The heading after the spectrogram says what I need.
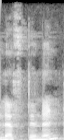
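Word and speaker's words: lieutenant: इसका प्रोनाउंसिएशन होता है लेफ्टिनेंट गवर्नर।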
